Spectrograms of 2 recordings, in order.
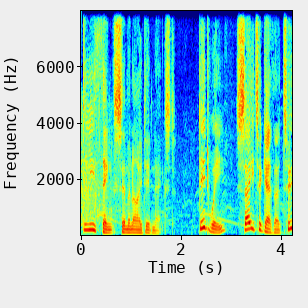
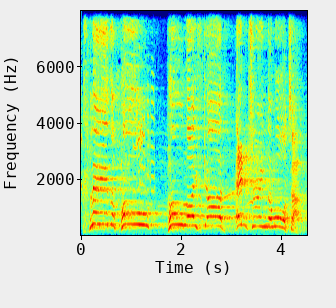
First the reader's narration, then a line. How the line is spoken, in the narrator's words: a lifeguard blew his whistle over and over again and shouted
